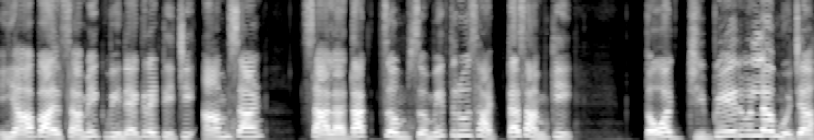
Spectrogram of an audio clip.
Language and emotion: Goan Konkani, happy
